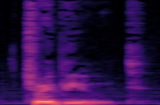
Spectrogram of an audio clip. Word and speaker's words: tribute: で、 BUTE、これはサイレント E の法則がですね、働いてまして、普通だったら BUT ですから、ブテって呼ぶところ BUTE、 BUTE って呼びます。 E を発音しません。その 2 つ前の母音が U というですね、アルファベット U に戻ると U ではなくて U になってます、ね、で、最初の TRI とくっつくと TRIBUTE という音になるんですね。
